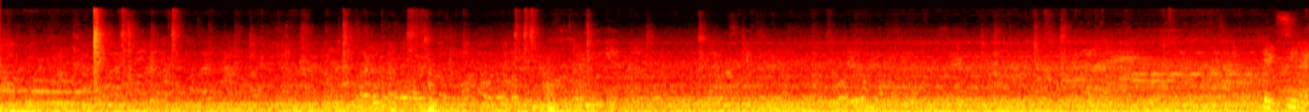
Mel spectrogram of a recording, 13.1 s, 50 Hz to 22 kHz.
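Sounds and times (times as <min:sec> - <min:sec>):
train wheels rumbling on rail: 0:00.0 - 0:13.0.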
